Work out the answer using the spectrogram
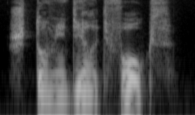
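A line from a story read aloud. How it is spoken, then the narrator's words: Whisper. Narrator (Russian): прошептал Гарри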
